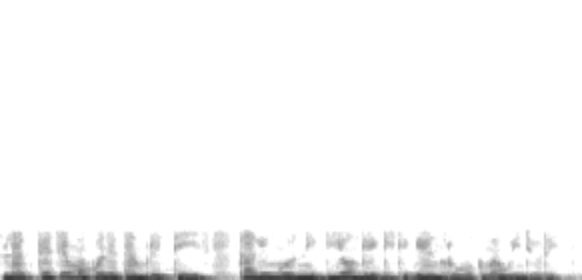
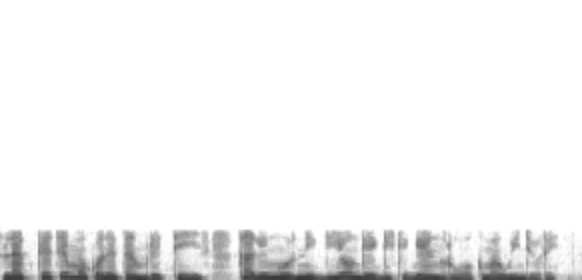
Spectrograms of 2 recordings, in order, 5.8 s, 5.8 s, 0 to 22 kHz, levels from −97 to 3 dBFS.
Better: second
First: room echo; dies away in 0.4 s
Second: none

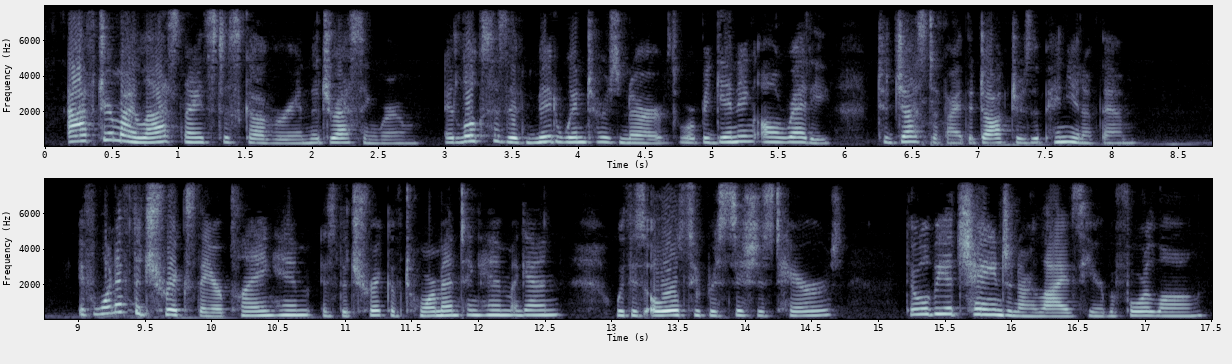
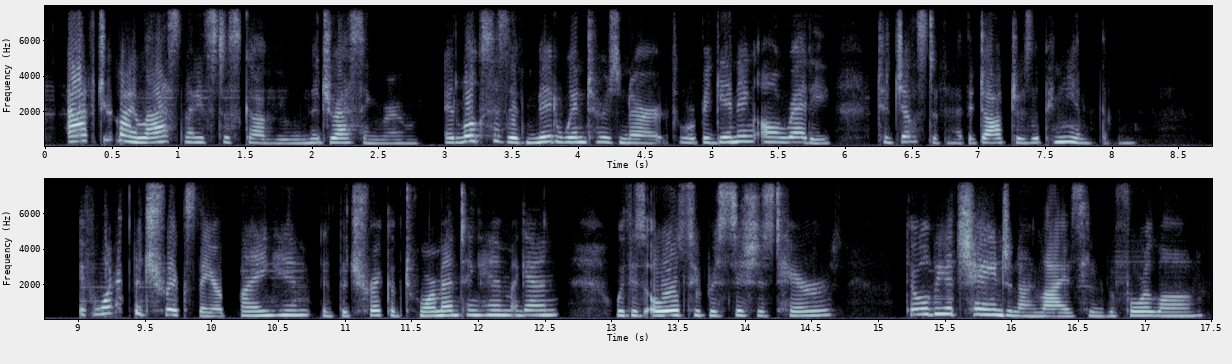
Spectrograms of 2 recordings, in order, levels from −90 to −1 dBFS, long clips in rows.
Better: first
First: none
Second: noise reduction (neural diffusion model UNIVERSE++)

